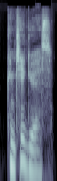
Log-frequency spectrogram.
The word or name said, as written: contiguous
